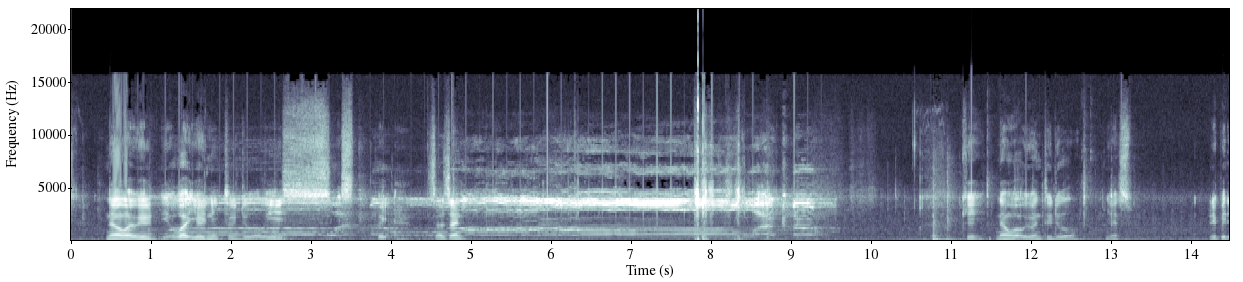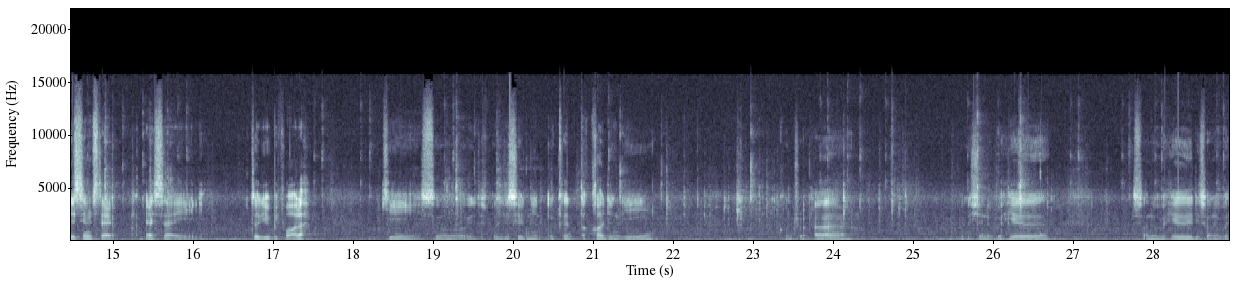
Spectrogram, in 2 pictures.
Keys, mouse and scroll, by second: 0.2 Tab, 0.6 click, 1.0 Tab, 1.3 1, 12.7 click, 13.0 g, 14.8 click, 15.0 scroll down 2, 15.2 shift+middle click, 15.9 click, 16.1 g, 18.1 click, 18.5 g, 19.3 click, 19.6 shift+middle click, 19.9 scroll up 1, 20.4 ctrl+r, 21.2 right click, 23.6 ctrl+r, 24.4 right click, 24.5 1, 24.7 click, 25.0 g, 25.8 click, 26.1 shift+middle click, 26.4 scroll up 1, 27.0 click, 27.3 g, 28.1 click, 28.3 g.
